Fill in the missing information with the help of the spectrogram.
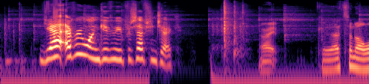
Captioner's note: dice clacks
